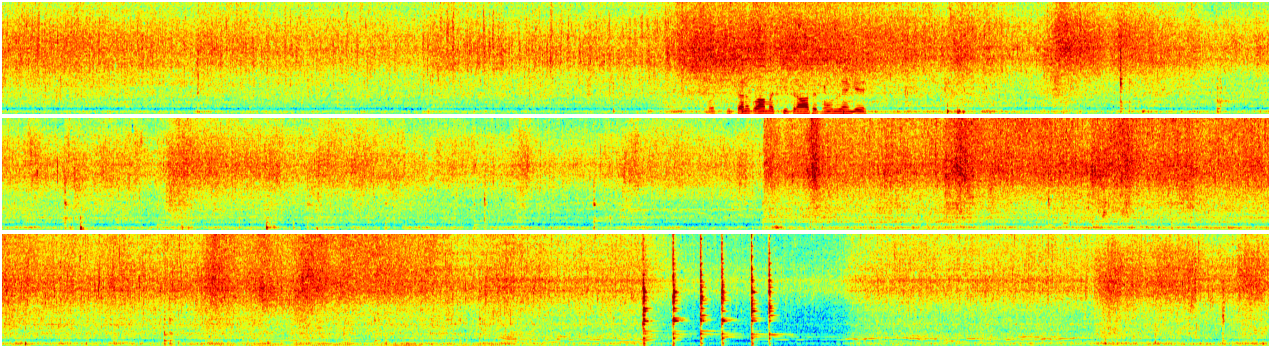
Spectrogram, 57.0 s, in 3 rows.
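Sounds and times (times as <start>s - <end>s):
chicken sizzling in oil: 0.0s - 57.0s.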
